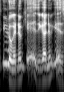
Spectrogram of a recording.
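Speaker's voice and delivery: high-pitched teasing jeer; mock taunting. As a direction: imitate a rival wife needling. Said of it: "who made fun of her".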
